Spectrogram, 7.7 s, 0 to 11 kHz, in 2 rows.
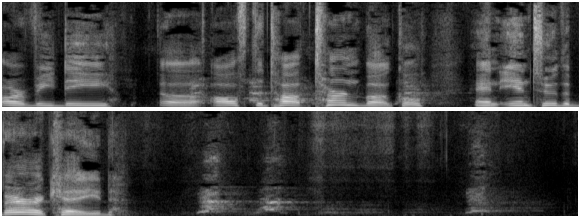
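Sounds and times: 
speech: 0:00.0 - 0:05.4
faint outdoor noise: 0:00.0 - 0:07.6
dogs barking: 0:01.2 - 0:03.0, 0:05.1 - 0:07.6.

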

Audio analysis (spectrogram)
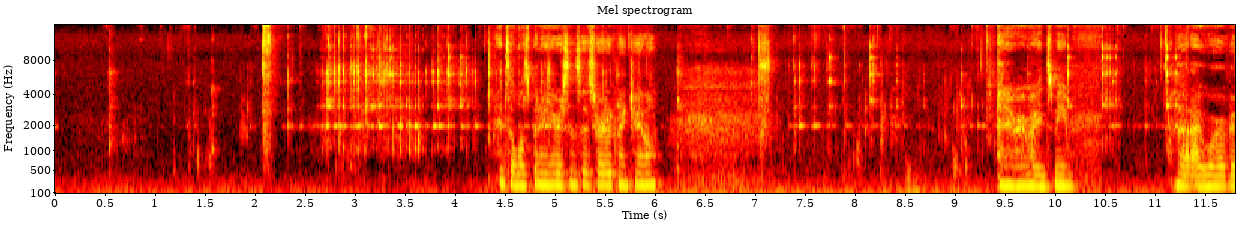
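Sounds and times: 
light glassy clinks and handling noises: 0:01.9 - 0:05.7, 0:07.0 - 0:09.4
speech: 0:04.4 - 0:06.2, 0:09.8 - 0:10.4, 0:11.2 - 0:11.7.

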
